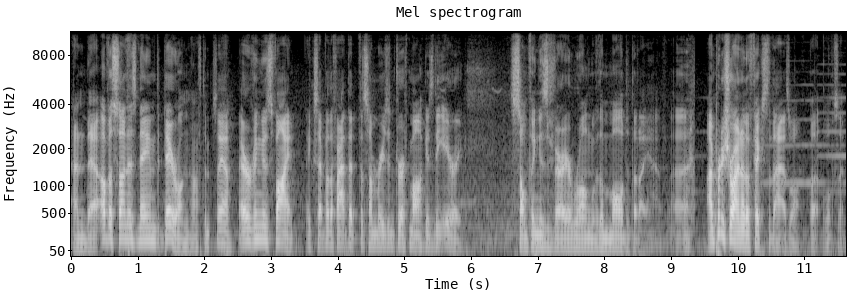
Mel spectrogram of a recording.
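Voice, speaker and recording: Guy doing casual gaming commentary, really animated and sweary, swings up and down, music in the back. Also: on the low side, quick pace. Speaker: gaming video host. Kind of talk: casual game commentary with roleplay.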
